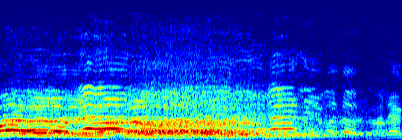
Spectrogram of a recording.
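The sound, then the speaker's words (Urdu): A crowd with both hands raised chants a slogan in unison, loud massed voices that hold steady and then thin out near the end. “دونوں ہاتھ بلند کر کے نعرہ”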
